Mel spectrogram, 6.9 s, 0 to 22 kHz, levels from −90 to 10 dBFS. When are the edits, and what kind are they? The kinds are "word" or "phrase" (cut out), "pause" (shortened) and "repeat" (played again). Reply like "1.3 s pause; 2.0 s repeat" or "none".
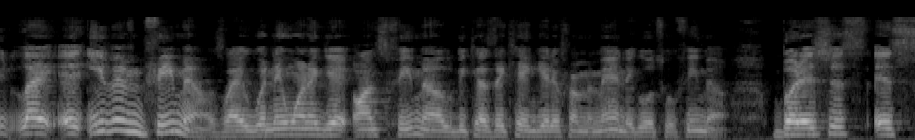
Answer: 2.9 s word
